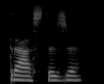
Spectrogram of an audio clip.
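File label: "trastes", female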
